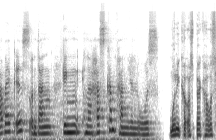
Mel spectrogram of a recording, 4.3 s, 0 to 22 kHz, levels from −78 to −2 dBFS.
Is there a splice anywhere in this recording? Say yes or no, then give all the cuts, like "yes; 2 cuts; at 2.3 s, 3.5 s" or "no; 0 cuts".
yes; 1 cut; at 1.7 s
